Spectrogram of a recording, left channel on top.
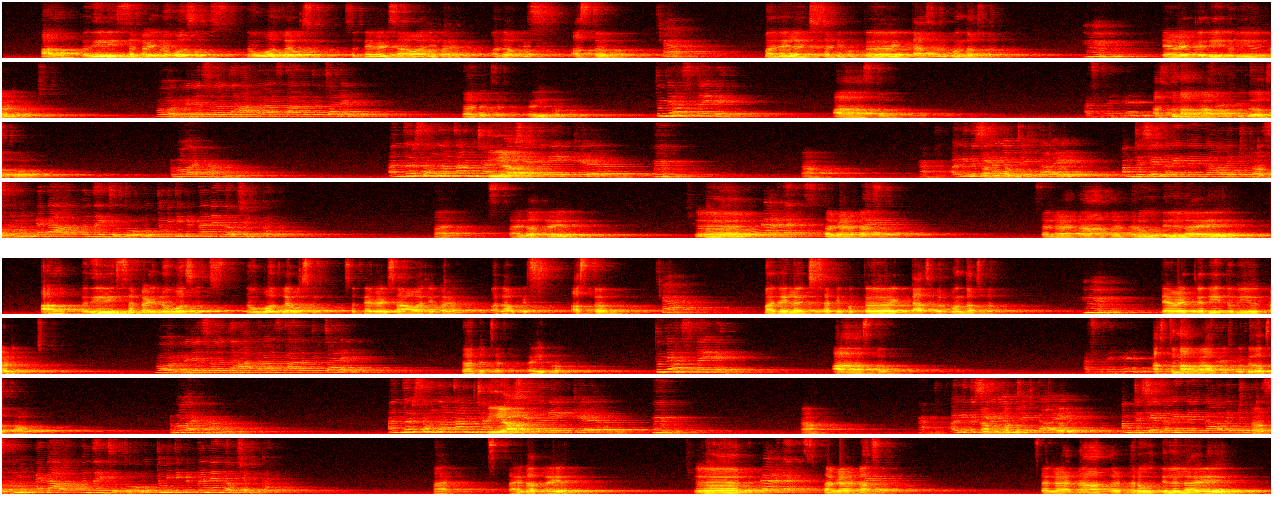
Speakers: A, on the right (about 30°); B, on the right (about 70°).
A: हा,, कधीही सकाळी नऊ वाजून, नऊ वाजल्यापासूनऽ संध्याकाळी सहा वाजेपर्यंत माझं ऑफिस असत.
B: हां
A: मध्ये लंच साठी फक्त एक तासभर बंद असत.
B: हम्म
A: त्यावेळेस कधी तुम्ही येऊन काढू शकता
B: होय म्हणजे असं दहा अकरा वाजता आलं तर चालेल.
A: चालेल चालेल काही प्रॉब्लेम
B: तुम्ही असताय काय?
A: हा हसतो.
B: असतय काय बर
A: असतो ना आम्ही ऑफिसमध्येच
B: चालेल चालेल.
A: असतो.
B: होय हा हा. आणि जर समजा आता आमच्या
A: तुम्ही
B: हथं
A: या
B: शेजारी एक खेळ हम्.
A: हा
B: हा अ इथं
A: काय
B: शेजारी
A: म्हणला
B: आमच
A: तुमची
B: एक गाव
A: शेजारी
B: आहे आमच्या शेजारी इथं एक गाव आहे छोटस
A: हा
B: त्या गावात पण जायच होतो मग तुम्ही तिकड नाही जाऊ शकत.
A: नाही नाही जाता येत. अ
B: अहो भरपूर कार्ड
A: सगळ्यांना
B: आहेत
A: असं सगळ्यांना असं ठरवून दिलेलं आहे.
